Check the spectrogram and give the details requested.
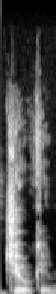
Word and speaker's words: Joaquin: I love Ari Aster so much, and I love Joaquin Phoenix. And when the movie started, it was like... It's pronounced joking, but anyway, go ahead.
